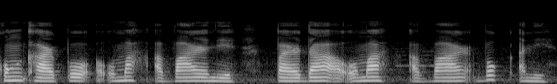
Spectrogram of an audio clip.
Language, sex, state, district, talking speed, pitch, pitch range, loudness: Mizo, female, Mizoram, Aizawl, 170 wpm, 160 Hz, 155-170 Hz, -20 LUFS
